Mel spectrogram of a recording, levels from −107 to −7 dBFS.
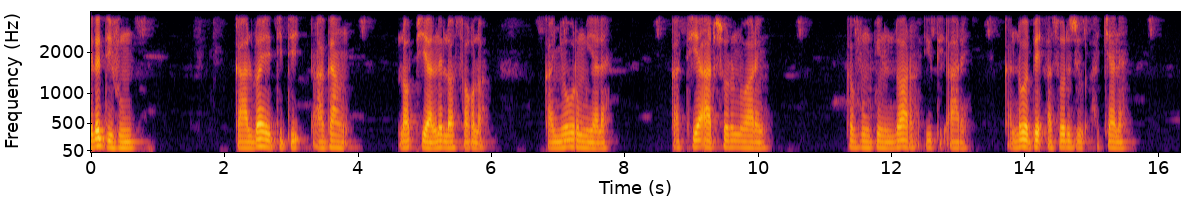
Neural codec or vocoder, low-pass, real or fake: none; 3.6 kHz; real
